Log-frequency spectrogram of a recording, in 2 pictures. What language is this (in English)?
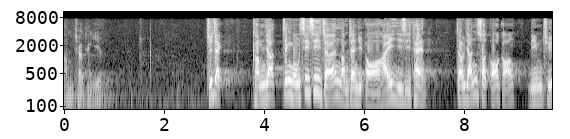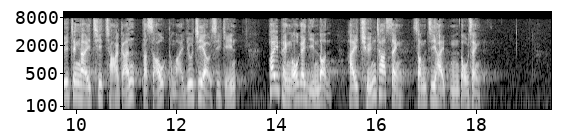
Cantonese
